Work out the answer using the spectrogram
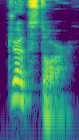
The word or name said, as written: Drugstore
